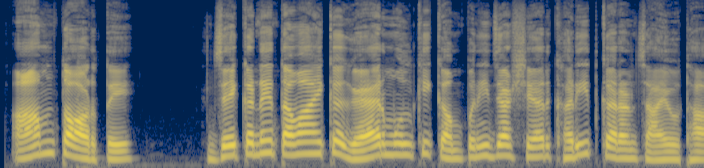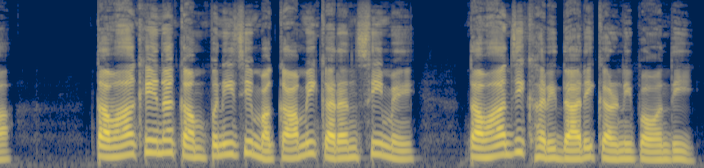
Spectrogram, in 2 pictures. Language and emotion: Sindhi, neutral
